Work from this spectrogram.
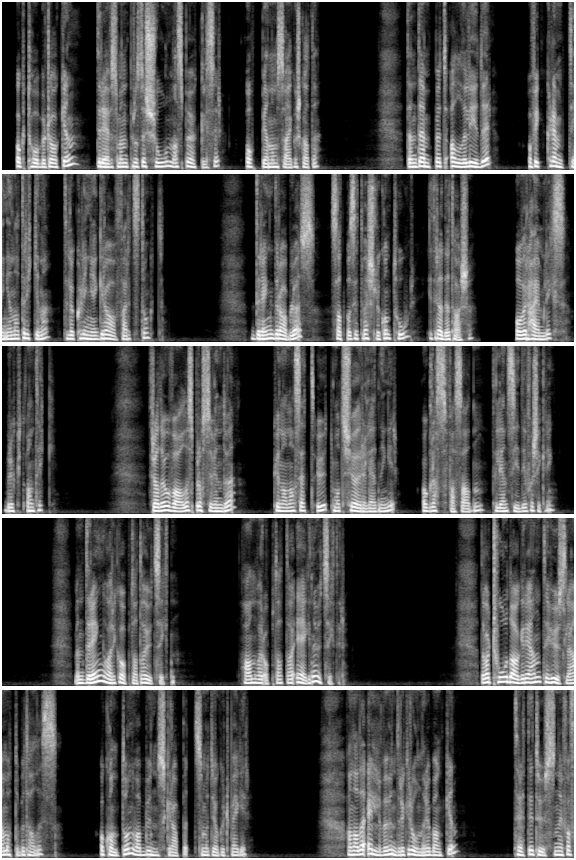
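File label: Norwegian audiobook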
